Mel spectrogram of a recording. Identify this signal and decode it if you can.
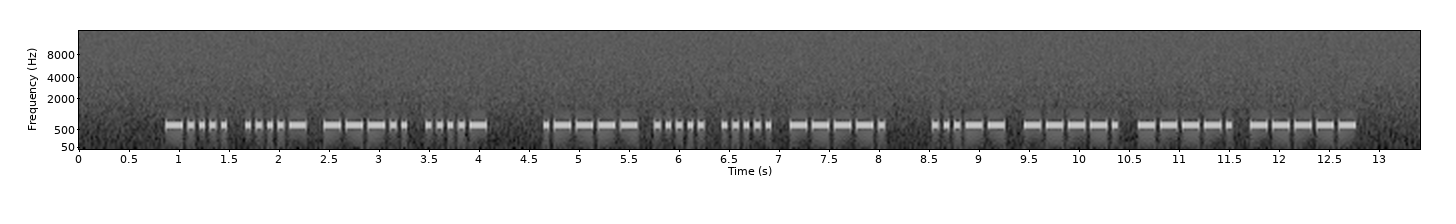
Morse code, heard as a keyed tone, hand-sent with a paddle, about 22 wpm, 650 Hz. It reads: 6484 1559 3990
